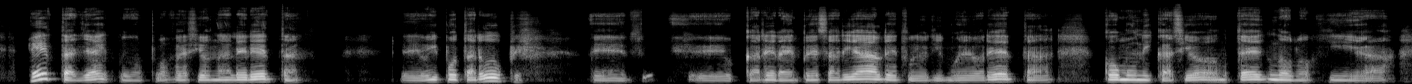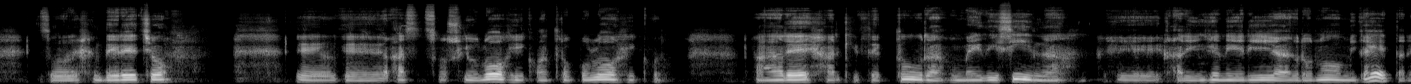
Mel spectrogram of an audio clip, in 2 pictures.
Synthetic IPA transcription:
et̪ajaekopɾofesjonaleɾet̪a | eipot̪aɾupi | e | kareɾaempɾesaɾjalepɾimweoɾet̪akomunikasjoŋt̪eknoloxia | soed̪eɾet͡ʃo | eeasosjoloxikʰoant̪ɾopoloxikʰo | aɾeaɾkʰit̪ek̚t̪uɾameðisinaeaɾiŋxenjeɾiaːɣɾonomikaet̪aɾe

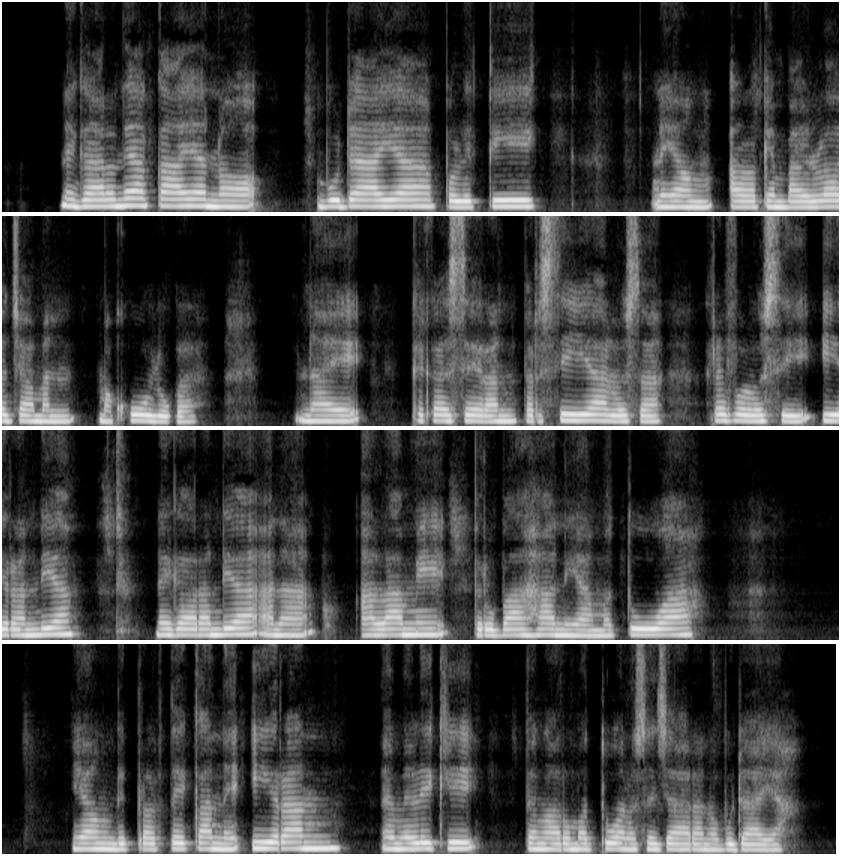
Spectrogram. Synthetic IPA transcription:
nɛɡaɾandiakajanɔ | budajapɔlit̪ik̚ | njaŋalakɛmbailɔd͡ʒaman | makʰuluka | nai | kɛkasɛɾanpɛrsialɔsa | rɛfɔlusiːɾandia | nɛɡaɾandiaanaː | lamit̪ɛrubaɦanjaŋmat̪ua | jaŋdipɾak̚t̪ɛkanːɛiɾanː | amɛliki | t̪ɛŋaɾumat̪uanɔsad͡ʒaɾanɔbudaja

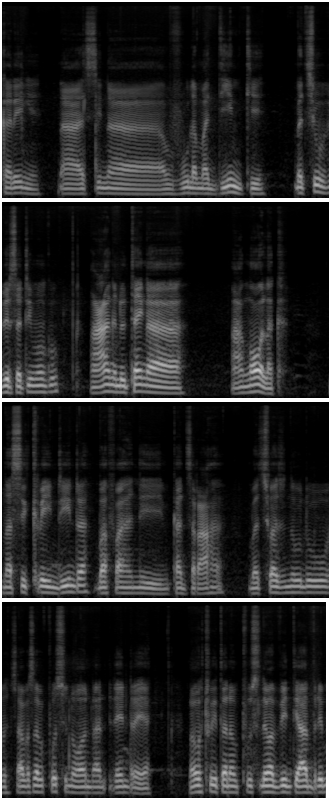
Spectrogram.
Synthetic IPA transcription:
kəɾeɲi | nasinə | vuləmad̪iniki | bat͡siuveɾisaʈ͡ʂimankuaaŋinit̪eŋə | aŋolakə̥ | nasikreɳɖ͡ʐiɳɖ͡ʐəmbafaɦnimikad͡ziɾaɦə | mbat͡siuazinulusavasabapusinoanareɳrea | mauɦaʈ͡ʂeit̪anampusilemavent̪iabiɾem

